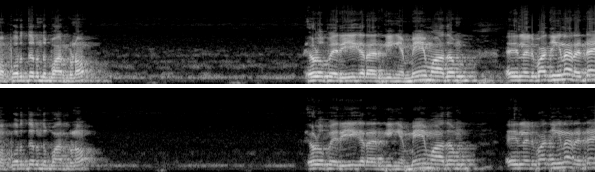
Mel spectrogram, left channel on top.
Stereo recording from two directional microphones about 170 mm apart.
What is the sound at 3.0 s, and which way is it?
A man's voice, 15° left (ahead or behind).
